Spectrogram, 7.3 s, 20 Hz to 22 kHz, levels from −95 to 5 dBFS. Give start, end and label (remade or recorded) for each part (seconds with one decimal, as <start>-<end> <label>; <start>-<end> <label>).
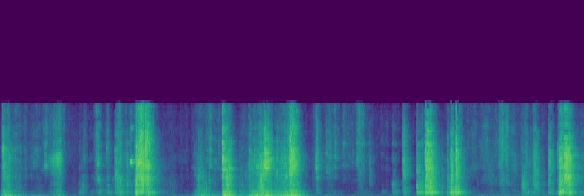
0.0-6.4 recorded; 6.4-7.3 remade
